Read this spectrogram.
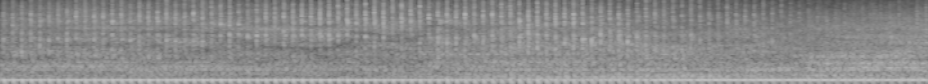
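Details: Allen chipper/leaf shredder small single-cylinder engine with ultrasonically cleaned carburetor, stone cold start on choke after earlier starting issues: runs even and steady with fast buzzy beat, no stumble or surge; running normally.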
